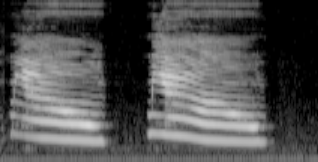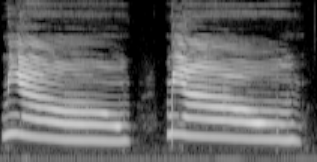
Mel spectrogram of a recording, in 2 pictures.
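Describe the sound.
A crying, motherless kitten meows four times in long, plaintive calls, each falling in pitch, evenly spaced with short silences between.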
